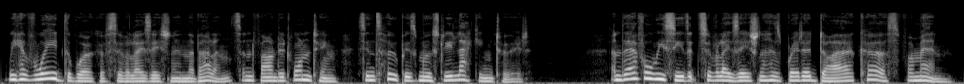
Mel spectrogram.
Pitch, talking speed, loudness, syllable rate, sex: 175 Hz, 210 wpm, -16 LUFS, 6.2 syllables/s, female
